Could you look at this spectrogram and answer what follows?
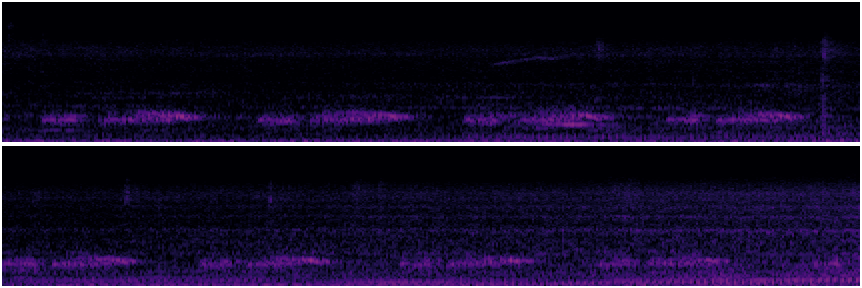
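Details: Caged spotted dove at a bird farm in Ba Vì, Hanoi, Vietnam, cooing a long run of soft, low, hollow notes in quick regular succession, with a steady high hiss in the background.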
